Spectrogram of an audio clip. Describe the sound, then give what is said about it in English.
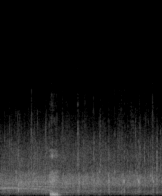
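Students in a school chapel applaud the seniors starting their last semester, with steady, dense clapping throughout and a slight swell near the middle. “So let's give it a hand for the seniors as they pull through.”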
